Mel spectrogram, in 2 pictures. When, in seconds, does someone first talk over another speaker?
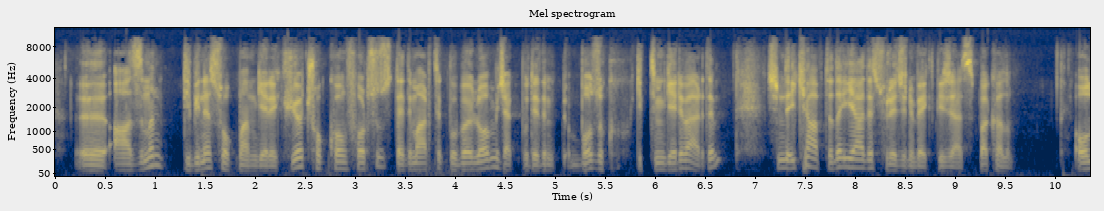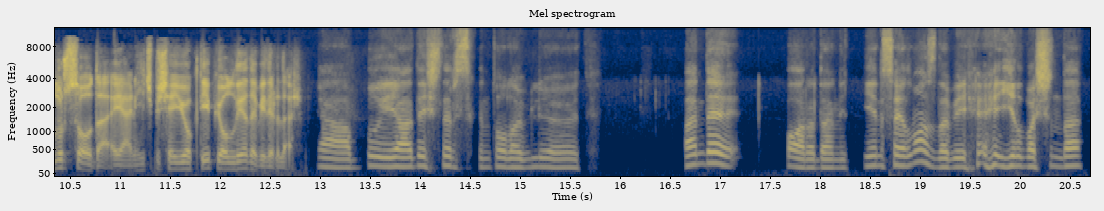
none

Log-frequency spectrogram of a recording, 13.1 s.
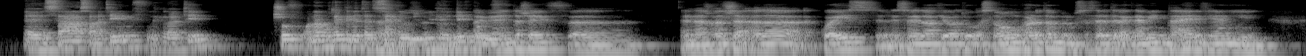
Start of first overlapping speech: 3.8 s

